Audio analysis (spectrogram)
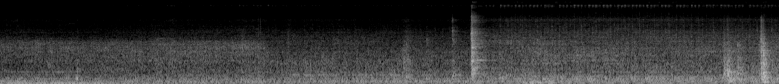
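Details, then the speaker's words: Nissan Livina with check-engine light on: uneven, lumpy idle with a low rumble that stumbles irregularly and a few sharp knocks, shaking the whole body; rough idle traced to reversed front O2 sensor wiring. "nahis mesinnya pincang ya teman-teman seperti itu ini bergetar sampai ke seluruh bodyi karena mesinnya mengerinjal"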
